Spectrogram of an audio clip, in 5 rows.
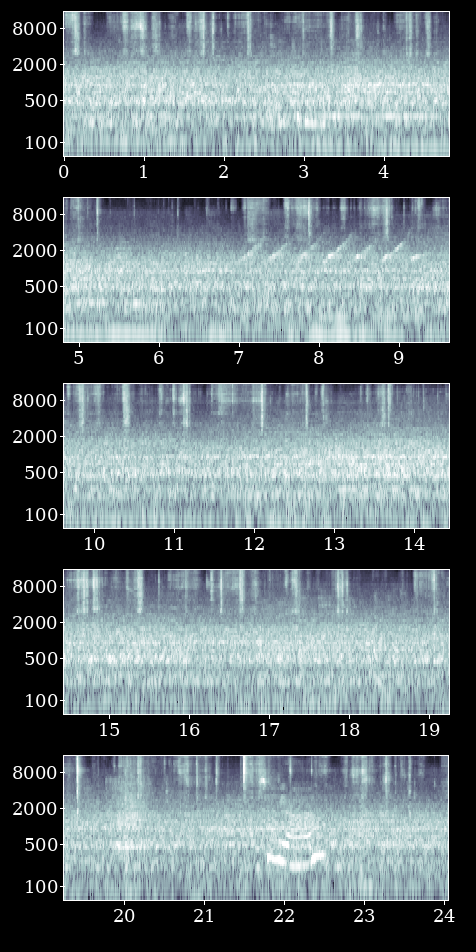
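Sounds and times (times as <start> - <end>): utensils clicking and tapping: 7.1 - 24.0.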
